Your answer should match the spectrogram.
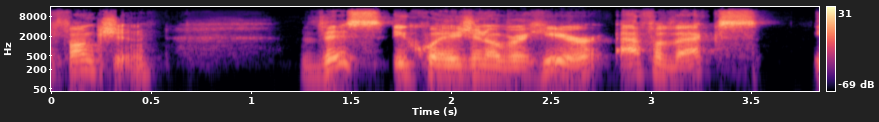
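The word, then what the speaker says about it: f(x): this thing right here this F parentheses x thing it's pronounced f of x so it's not just FX it's F ofx and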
